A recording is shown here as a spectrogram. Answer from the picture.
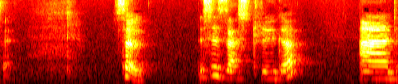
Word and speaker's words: Zastruga: Well, what I do is put on an accent like you're, you know, a Bond villain, a Russian Bond villain, and say Zastruga, okay?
